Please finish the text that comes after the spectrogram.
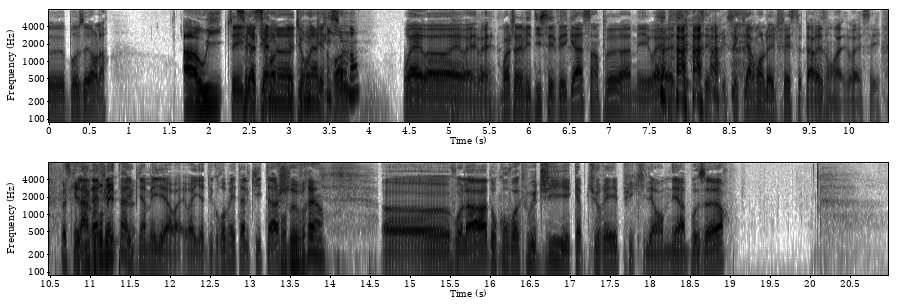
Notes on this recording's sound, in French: L’autre jour on est allé au ciné voir les 45 premières minutes de Super Mario Bros et on a enregistré sur le parking dans la Clio.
